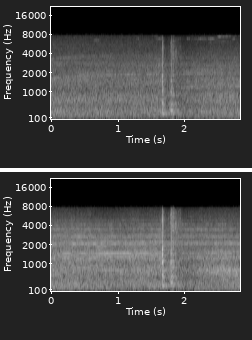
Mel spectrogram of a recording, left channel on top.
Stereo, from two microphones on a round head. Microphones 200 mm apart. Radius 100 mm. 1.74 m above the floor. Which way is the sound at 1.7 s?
50° right (ahead or behind).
